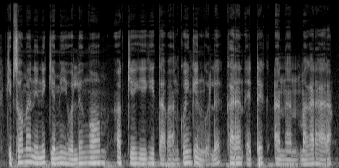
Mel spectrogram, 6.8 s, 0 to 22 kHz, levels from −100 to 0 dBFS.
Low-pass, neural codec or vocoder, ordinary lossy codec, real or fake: 19.8 kHz; none; none; real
